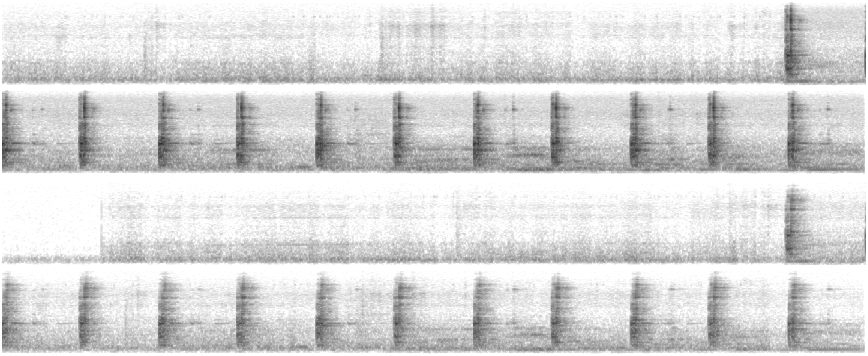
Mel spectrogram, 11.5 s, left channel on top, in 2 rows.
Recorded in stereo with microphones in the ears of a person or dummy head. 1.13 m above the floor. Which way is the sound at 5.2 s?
75° left (ahead or behind).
